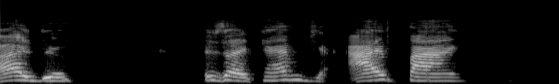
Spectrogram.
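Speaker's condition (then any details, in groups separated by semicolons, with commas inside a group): Cerebral palsy; hearing impaired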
